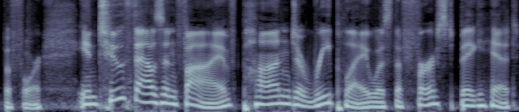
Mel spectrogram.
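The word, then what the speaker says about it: Pon de Replay: How do you say this last one? – Pond a replay? – Pond a replay? – Yes. – Like Ponderosa? – Yes.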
